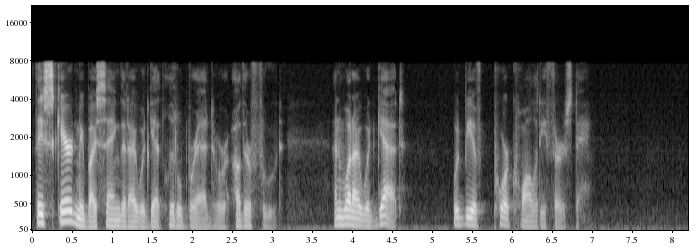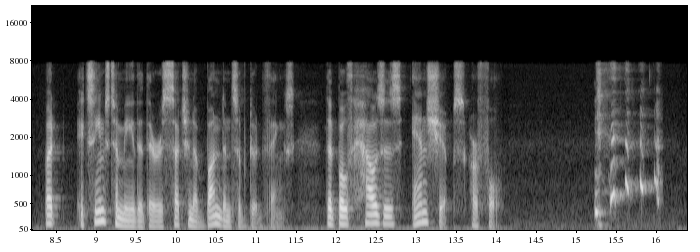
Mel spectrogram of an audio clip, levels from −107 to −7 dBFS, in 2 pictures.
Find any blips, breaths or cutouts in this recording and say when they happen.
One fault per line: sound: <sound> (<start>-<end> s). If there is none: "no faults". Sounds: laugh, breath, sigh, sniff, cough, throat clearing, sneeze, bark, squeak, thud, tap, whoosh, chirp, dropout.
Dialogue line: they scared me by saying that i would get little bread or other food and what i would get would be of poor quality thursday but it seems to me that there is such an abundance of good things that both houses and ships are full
sound: laugh (15.2-16.1 s)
